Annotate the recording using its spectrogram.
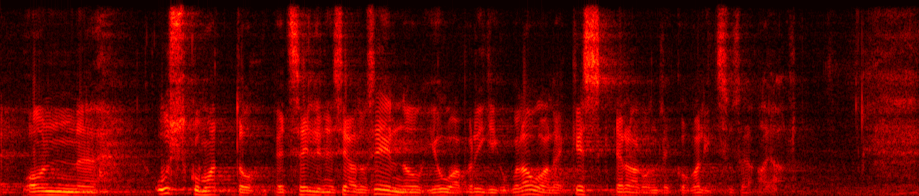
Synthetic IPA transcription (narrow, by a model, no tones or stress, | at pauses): o̞n | uskumɑt̪ːˑue̞t̪se̞lʲːine̞se̞ɑd̪̥use̞ːlnəwjɤwɑb̥riːɡ̥ikoɡ̥ulɑwwɑle̞ke̞ske̞ɾɑko̞nd̪likːˑuvɑlʲit̪suse̞ʔɑjɑ̰l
